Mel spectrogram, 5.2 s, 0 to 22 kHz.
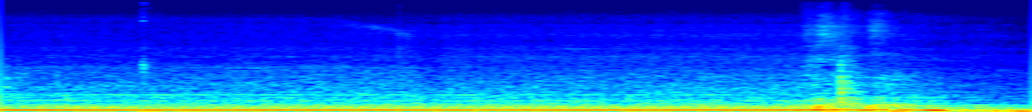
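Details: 1965 Chevrolet Impala convertible (SS clone) with new Chevrolet 350 crate V8 and Muncie 4-speed, cold start with choke set: deep, even V8 rumble on the choke, steady beat without misses, knocks or ticks; normal healthy cold-start idle.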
